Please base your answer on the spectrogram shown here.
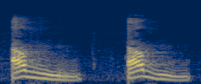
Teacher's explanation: الضاد متصفة بالجهر يعني يهتز الوتران الصوتيان عند النطق، لو قلنا أض ضع يدك يا أخي أو ضع يدك يا أختي على الحنجرة أض أض، فلما نقول أض نجد بأن هناك اهتزاز تحت أصابعنا على الحنجرة، فالضاد مجهورة وليست مهموسة، ليست من حروف سكت فحسه شخص، والضاد أيضا رخوة يعني صوتها قابل للتطويل.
